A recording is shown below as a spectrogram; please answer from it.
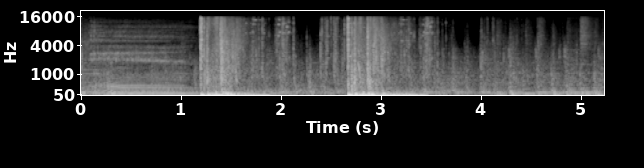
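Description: Rapid bursts of gunfire from weapons in Suicide Squad: Kill the Justice League, two loud volleys about a second apart breaking over a tonal hum, then trailing into crackling debris and lingering noise.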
